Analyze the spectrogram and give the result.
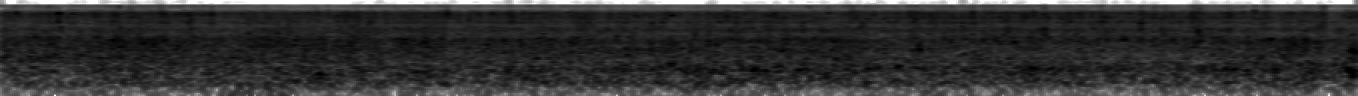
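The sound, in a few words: natural spring water flowing out of the ground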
